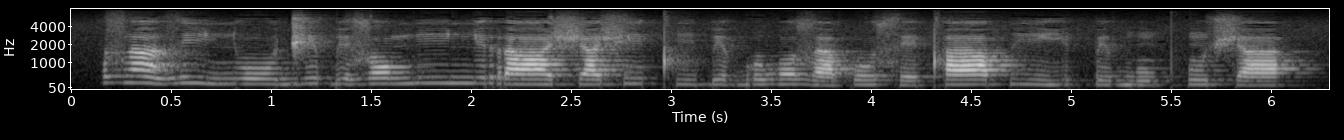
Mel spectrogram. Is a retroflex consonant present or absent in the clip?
absent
